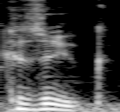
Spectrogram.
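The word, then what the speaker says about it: Kashyyyk: have been set on kashik or kazuk you get to take the pronunciation from the holiday special spelled kazik pronounced kazuk everybody get every single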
